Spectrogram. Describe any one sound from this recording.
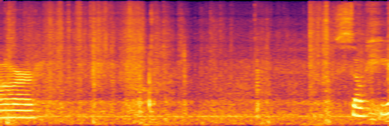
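Plastic wrapping rustles and crinkles close by.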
